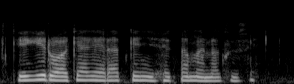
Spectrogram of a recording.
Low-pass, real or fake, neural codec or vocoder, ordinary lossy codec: 7.2 kHz; fake; codec, 16 kHz, 8 kbps, FreqCodec, smaller model; AAC, 48 kbps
